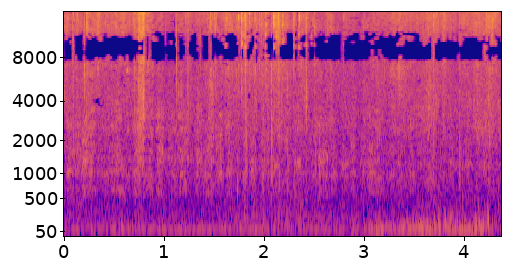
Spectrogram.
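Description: Dogs panting heavily while playing, over a steady low rumble.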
